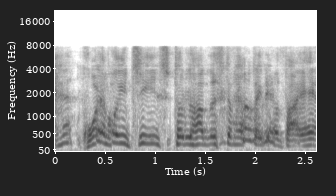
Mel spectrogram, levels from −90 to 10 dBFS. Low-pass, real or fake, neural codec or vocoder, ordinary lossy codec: none; fake; codec, 16 kHz, 4.8 kbps, FACodec; none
